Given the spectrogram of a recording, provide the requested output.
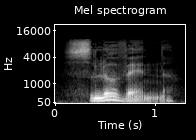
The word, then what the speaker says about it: slovène: Slovène. Remember, E accent grave, you open it, est.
